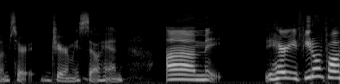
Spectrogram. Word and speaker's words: Sochan: And I also recently found out it's pronounced Sochan and not Sochan, which is I was going to say that's not how you say it.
